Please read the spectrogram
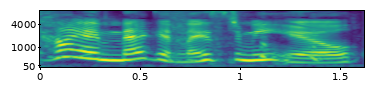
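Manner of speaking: high, bright mock-polite introduction; chirpy polite greeting. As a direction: introduce yourself like a stranger in a store.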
